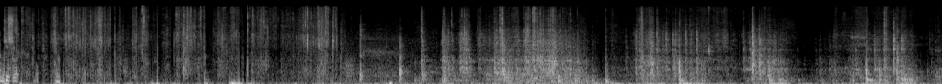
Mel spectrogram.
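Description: Plastic wrapping crinkling and rustling, with loose Commodore 64 motherboards clicking and scraping against each other as a hand rummages through a box of them.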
